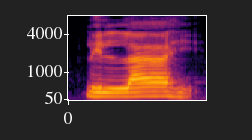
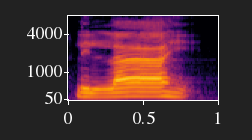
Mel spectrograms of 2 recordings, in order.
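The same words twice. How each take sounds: The two takes are said the same way.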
